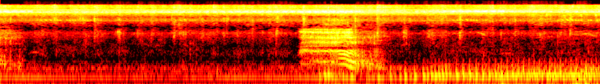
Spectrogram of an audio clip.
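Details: Cow eating grass gives a single loud, harmonic moo that bends downward and lasts about a second, followed by steady low rumbling noise and a constant hum.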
